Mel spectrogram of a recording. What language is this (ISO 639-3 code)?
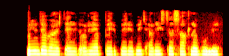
kat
